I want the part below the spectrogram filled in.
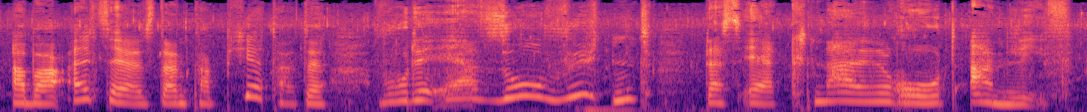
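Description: A woman narrating a children's audio story in the first person with plucky, lively storytelling. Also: fairly high pitch, unhurried. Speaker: narrator and detective heroine.

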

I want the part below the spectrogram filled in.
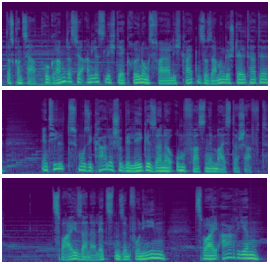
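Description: Reading a scripted documentary narration, a man with a lowish voice tells the story in a measured, even way. Quiet classical music can be heard in the background.

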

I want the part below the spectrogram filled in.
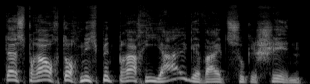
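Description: A man's voice: fairly high pitch, sing-song, fairly bright tone, slightly rough, dry recording, clean studio sound, full character voice. A man reading as a formal, stern judge. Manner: formal, measured questioning. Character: stern, proper middle-aged male judge.

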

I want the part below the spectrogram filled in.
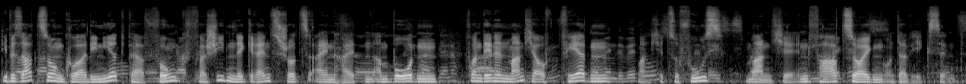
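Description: Male news narrator, steady scripted read, mid pitch. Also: unhurried, few pauses, crowd noise. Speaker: reporter.

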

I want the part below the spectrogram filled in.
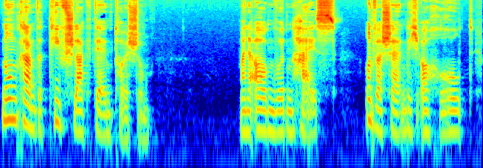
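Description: A woman reading a literary memoir aloud in a measured, expressive first-person narration. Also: very deep voice. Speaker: audiobook reader.

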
